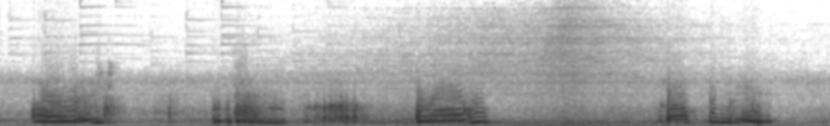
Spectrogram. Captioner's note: quiet crying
